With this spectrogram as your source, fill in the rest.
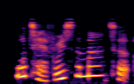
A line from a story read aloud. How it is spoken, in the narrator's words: asked Walter in a worried voice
